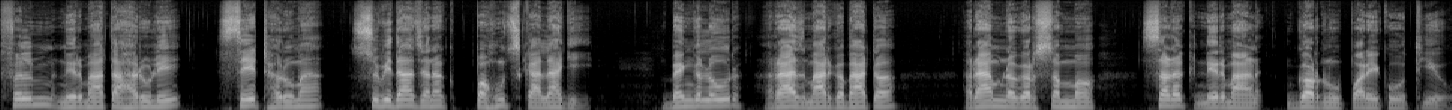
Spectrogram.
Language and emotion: Nepali, neutral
